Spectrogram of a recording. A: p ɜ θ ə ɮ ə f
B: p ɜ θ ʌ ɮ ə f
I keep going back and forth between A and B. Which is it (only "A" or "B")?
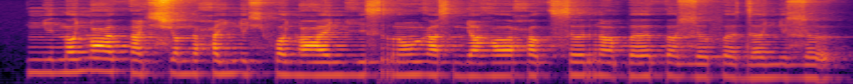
B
